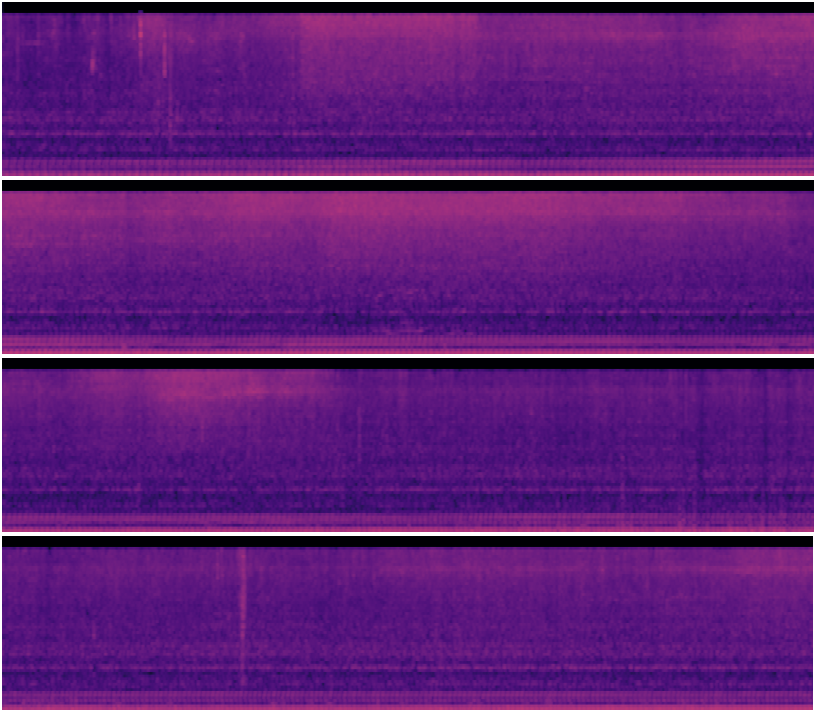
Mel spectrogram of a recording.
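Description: Steady rumble of wind and road noise picked up by a camera on a racing bicycle's handlebars as it rides in a pack on wet pavement, with tyre hiss and drivetrain whir.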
